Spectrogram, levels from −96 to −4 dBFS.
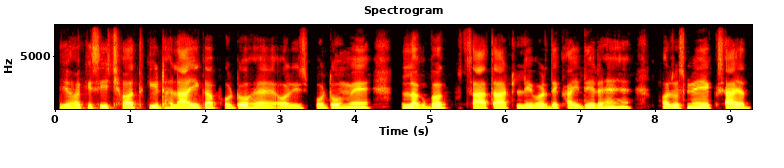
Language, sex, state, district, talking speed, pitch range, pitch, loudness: Hindi, male, Bihar, Muzaffarpur, 160 wpm, 130-150 Hz, 135 Hz, -20 LUFS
